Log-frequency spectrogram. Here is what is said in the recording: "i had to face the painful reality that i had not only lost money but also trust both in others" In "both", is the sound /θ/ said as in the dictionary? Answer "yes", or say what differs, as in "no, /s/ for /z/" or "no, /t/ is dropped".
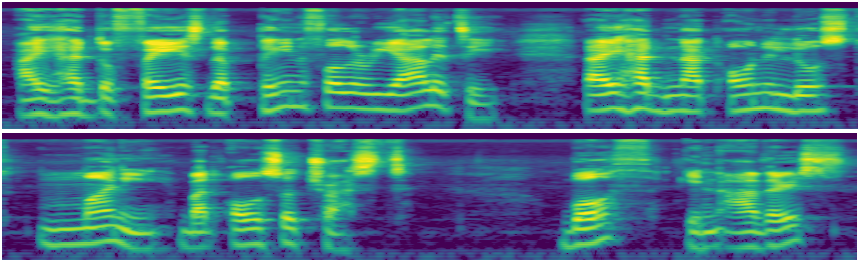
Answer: yes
